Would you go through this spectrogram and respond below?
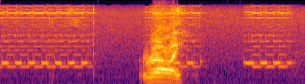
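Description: A telephone rings in a room during a Pokemon game session, with repeated electronic trilling bursts before and after someone speaks loudly over a gap in the ringing.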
